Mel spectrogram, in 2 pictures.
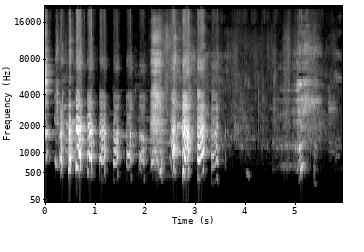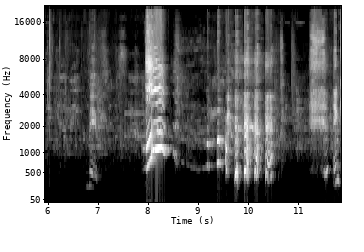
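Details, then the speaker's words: A girl's hiccups that she cannot control: sharp, high, squeaky gulps between giggling and chatter, with music in the background. "you're wondering what that is that's hiccuping alone I can't control it"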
